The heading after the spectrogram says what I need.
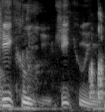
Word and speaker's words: Kikuyu: or could be like um Kikuyu. Okay, I'm gonna try to remember. I want you. Yeah, um but the I is pronounced like an E.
